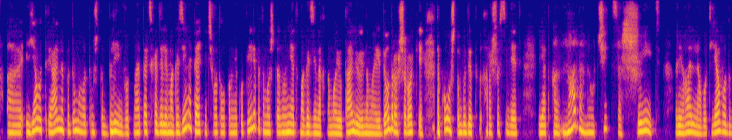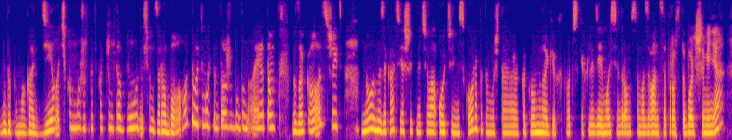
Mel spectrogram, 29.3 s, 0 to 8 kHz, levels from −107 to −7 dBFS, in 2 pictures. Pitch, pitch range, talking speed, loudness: 175 Hz, 165-215 Hz, 180 wpm, -23 LUFS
